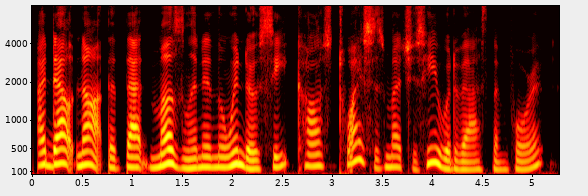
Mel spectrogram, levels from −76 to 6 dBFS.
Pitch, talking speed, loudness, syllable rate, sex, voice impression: 180 Hz, 250 wpm, -19 LUFS, 5.2 syllables/s, female, feminine, adult-like, tensed, bright, slightly soft, clear, friendly, lively, sharp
